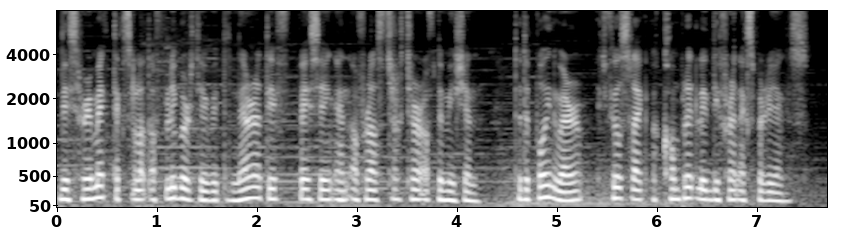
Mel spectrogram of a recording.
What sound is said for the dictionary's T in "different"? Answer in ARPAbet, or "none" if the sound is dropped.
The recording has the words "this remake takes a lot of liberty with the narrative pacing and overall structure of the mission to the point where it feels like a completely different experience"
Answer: T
